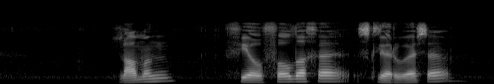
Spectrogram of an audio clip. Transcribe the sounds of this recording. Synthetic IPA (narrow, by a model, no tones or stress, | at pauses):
lɐməŋ | fiəlˠfəlˠdəχəskluəɾuəsə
